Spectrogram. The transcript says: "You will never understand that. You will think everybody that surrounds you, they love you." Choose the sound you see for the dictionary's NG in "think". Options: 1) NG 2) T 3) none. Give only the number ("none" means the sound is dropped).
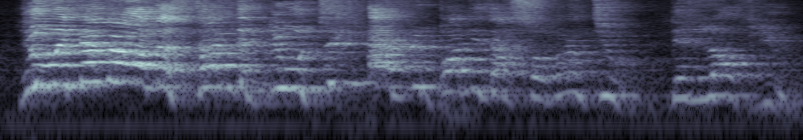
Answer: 3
